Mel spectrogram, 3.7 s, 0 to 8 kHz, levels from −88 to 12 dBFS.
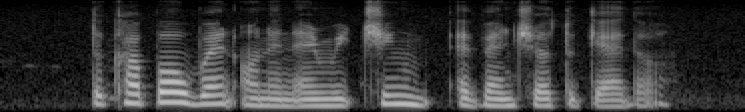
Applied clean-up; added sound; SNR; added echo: none; none; none; none.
